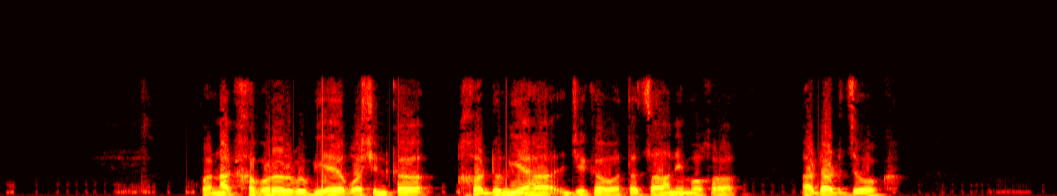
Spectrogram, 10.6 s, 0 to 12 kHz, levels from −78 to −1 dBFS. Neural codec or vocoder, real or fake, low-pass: none; real; 7.2 kHz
